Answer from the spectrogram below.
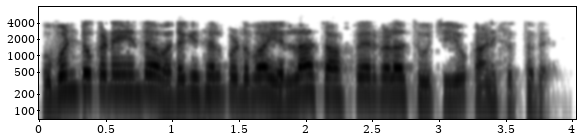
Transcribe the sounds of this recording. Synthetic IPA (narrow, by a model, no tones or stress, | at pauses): ubɐɳʈukɐɽejind̪ɐʋɐd̪ɐɡis̬ɐlpɐɽuʋɐɛlːaːsaːpʰʈʋejɐɾɡɐɭɐsuːt͡ʃijukaːɳisut̪ːɐd̪e̞̰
